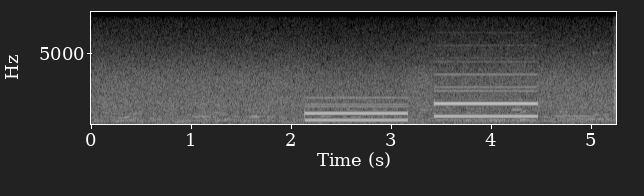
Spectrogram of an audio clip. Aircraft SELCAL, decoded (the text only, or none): AK-GS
